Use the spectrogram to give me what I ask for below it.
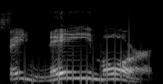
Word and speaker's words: Namor: Someone doesn't like my pronunciation of Namor as Falcon. Definitely say Namor.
